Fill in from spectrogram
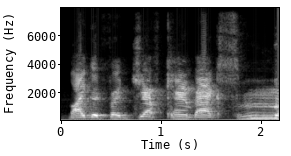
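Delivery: hyped shout-out, stretching out "smash" long and loud; drawn-out announcing. Real, not acted. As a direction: announce the name big, holding the last word.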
